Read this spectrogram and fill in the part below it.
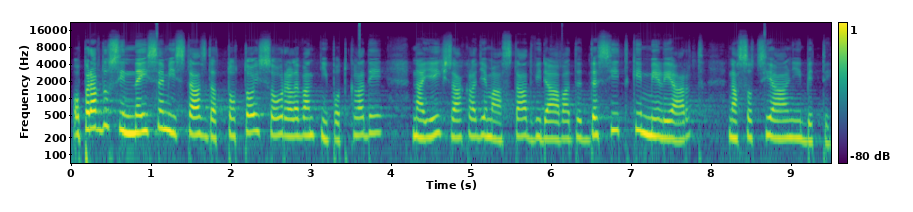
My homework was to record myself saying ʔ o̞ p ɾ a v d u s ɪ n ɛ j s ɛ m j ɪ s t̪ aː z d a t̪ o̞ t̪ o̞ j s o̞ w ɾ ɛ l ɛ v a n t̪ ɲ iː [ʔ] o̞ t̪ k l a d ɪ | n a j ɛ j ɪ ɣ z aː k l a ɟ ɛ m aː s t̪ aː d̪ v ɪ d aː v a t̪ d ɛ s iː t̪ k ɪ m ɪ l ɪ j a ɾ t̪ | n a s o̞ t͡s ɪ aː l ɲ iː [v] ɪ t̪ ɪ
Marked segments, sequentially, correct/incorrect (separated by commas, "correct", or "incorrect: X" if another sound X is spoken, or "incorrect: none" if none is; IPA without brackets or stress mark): incorrect: p, incorrect: b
